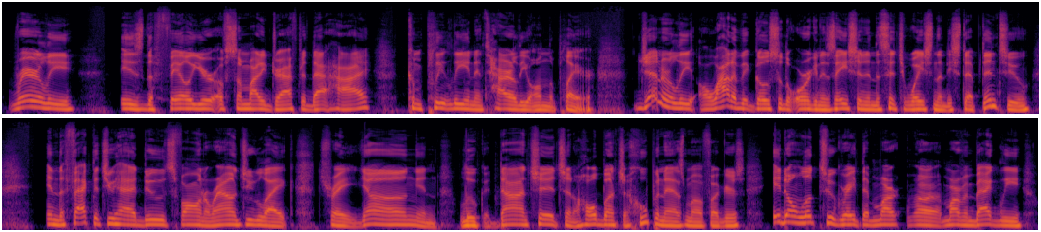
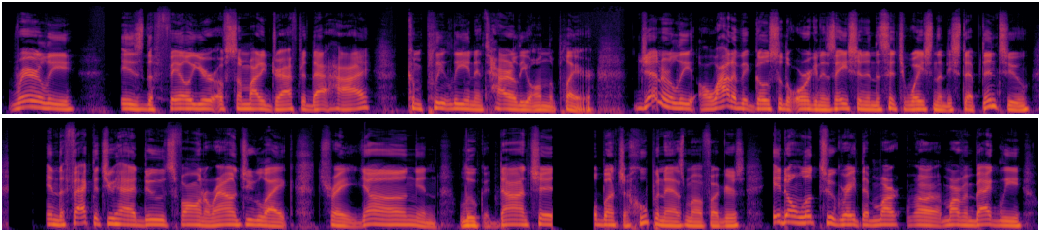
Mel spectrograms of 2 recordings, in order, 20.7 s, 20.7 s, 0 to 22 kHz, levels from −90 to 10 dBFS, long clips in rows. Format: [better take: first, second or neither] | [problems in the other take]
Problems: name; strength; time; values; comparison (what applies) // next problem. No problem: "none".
first | audio cutting out; at 10 s and at 16 s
